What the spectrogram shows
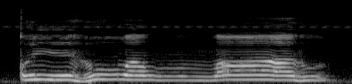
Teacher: क़ाफ़ है 2 नुक्तों वाला, इसको मोटी आवाज़ में पढ़ा जाएगा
